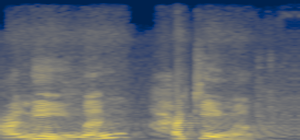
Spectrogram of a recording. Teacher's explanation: nun sukun ketemu dengan hamzah, maka bacanya nunnya yang jelas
